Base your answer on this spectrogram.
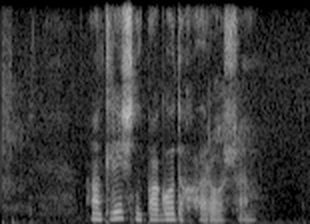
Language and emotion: Russian, neutral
